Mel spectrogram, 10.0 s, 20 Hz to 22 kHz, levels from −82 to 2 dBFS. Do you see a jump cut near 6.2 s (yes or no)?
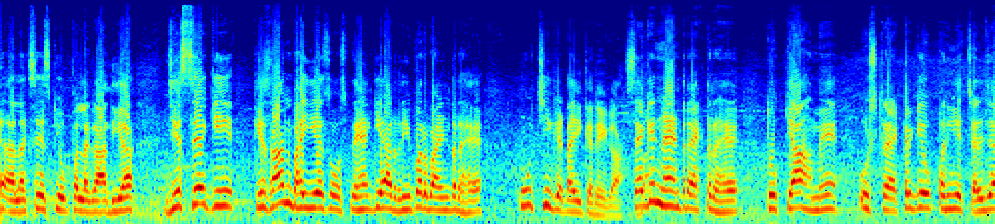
yes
